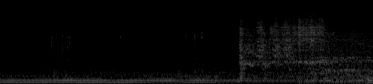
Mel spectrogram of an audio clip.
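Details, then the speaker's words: 2009 Hyundai Accent with intermittent long-crank hard start, after reassembling the starter and related repairs: brief even cranking, then the engine catches promptly at about two and a half seconds and settles; a healthy, quick start. "Woo! Oh my God. No, not that it started, but it started so fast."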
